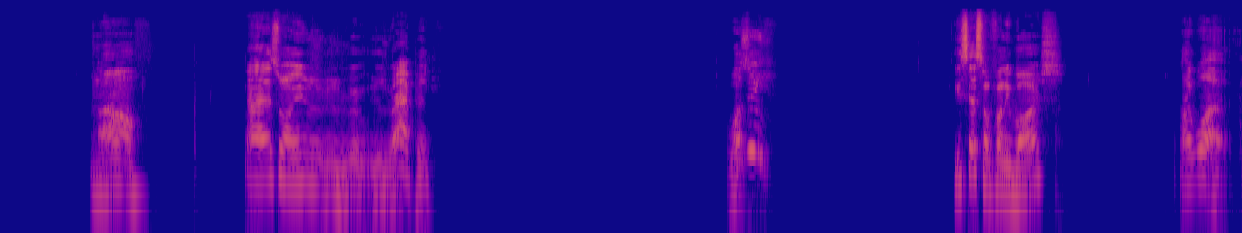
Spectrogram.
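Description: Another young man talks calmly, close by.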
